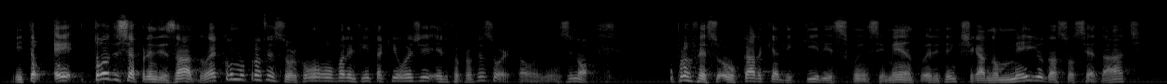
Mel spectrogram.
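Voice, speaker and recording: A man with vocal fry and a fairly high pitch talks at a fairly quick pace, his pitch swinging very widely. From Brazil, Itápolis, São Paulo state. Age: 70s. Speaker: lawyer. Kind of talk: interview.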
